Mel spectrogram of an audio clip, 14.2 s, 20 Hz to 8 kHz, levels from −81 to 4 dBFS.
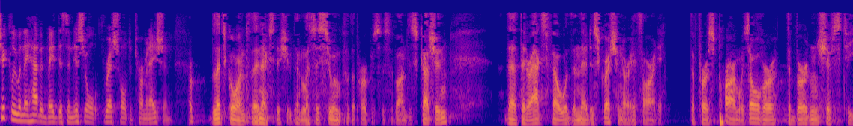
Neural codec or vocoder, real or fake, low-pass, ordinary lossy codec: codec, 16 kHz, 0.8 kbps, ZipCodec; fake; 7.2 kHz; MP3, 24 kbps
